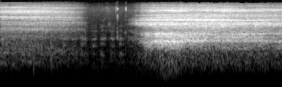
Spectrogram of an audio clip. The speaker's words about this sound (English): So one more set of four. One more set of four, yeah. Great. So breathing in.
